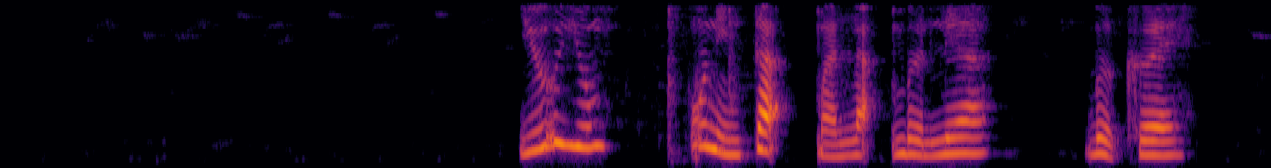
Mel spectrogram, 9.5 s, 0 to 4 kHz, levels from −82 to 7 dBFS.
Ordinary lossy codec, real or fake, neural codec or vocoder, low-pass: AAC, 32 kbps; real; none; 3.6 kHz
